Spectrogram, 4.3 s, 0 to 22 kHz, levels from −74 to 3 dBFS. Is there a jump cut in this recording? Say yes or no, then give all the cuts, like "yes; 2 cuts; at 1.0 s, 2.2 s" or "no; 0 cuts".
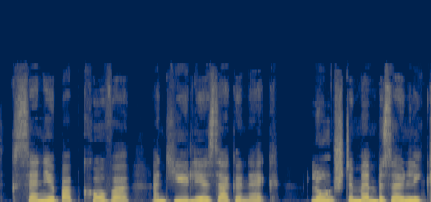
no; 0 cuts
